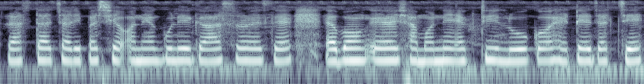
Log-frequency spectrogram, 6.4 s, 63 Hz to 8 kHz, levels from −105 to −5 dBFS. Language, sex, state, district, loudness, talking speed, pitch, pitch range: Bengali, female, Assam, Hailakandi, -17 LUFS, 110 wpm, 245 Hz, 240-245 Hz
